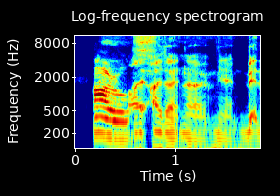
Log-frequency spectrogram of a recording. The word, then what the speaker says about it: Arles: This town here, I think the L and the S is silent if you're saying it in French.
